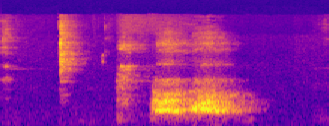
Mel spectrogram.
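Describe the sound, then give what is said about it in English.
A black lab puppy barks: a couple of quick, soft yips lead into one loud, drawn-out bark, with no one talking. “Yeah, the big giant barking noise behind me, that would be my black lab puppy.”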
